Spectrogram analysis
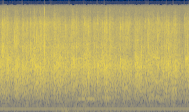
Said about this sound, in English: Put your hands together and give a God a good clap.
